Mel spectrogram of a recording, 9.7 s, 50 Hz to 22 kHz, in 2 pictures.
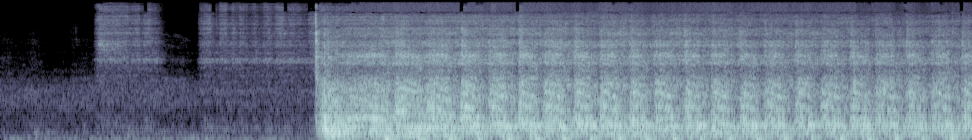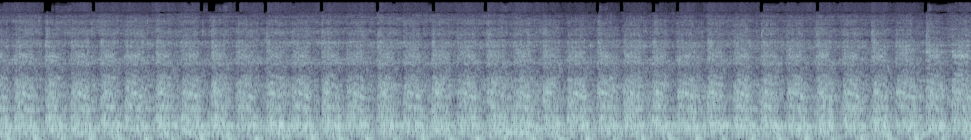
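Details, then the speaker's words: Old Ford Jubilee half-track tractor, unrun five years, on a borrowed 9N battery: steady starter churn about three and a half turns a second, never catches; cranks, no start. Owner suspects carb or spark issue; very weak spark found. "Well, I think we're gonna have to pull the carb off. Still should have tried to fire, even if it is the carb. Might have a spark issue."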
